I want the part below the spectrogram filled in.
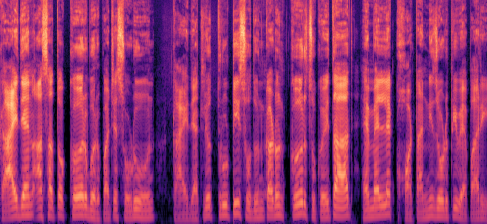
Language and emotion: Goan Konkani, disgusted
